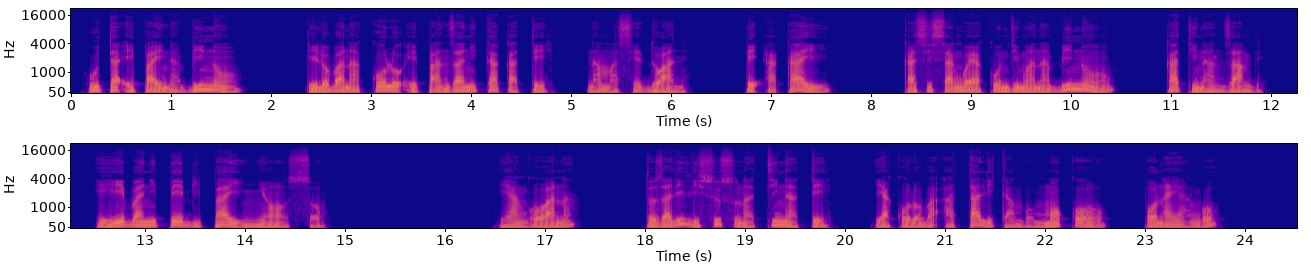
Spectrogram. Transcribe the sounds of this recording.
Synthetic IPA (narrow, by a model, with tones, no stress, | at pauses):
wu˦ta˦ʔe˨pa˦i˨na˨bi˦no˦ | li˨lo˨ba˨na˨ko˦lo˦ʔe˨pa˨nza˦ni˦ka˦ka˨tɛ˦ | na˨ma˨se˨dwa˦n˨ | pe˦ʔa˨ka˦ji˦ | ka˨si˨sa˨ŋɡo˨ja˨ko˨ndi˨ma˨na˨bi˦no˦ | ka˦ti˨na˨nza˦mbe˨ | e˨je˦ba˦ni˦pe˦bi˨pa˦i˨ɲɔ˦nsɔ̰˨ | ja˨ŋɡo˦wa˦na˦ | to˨za˨li˦li˨su˦su˨na˨ti˦na˨tɛ˦ | ja˨ko˨lo˨ba̰˨ʔa˨ta˦li˨ka˨mbo˨mɔ˦kɔ˦ | po˦na˨ja˨ŋɡo˦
